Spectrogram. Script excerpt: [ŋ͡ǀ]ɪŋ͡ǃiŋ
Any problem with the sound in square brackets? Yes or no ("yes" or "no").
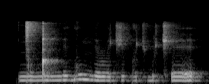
no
